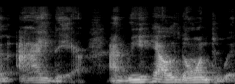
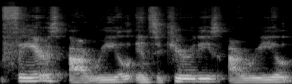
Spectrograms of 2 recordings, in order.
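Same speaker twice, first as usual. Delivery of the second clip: ordinary delivery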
